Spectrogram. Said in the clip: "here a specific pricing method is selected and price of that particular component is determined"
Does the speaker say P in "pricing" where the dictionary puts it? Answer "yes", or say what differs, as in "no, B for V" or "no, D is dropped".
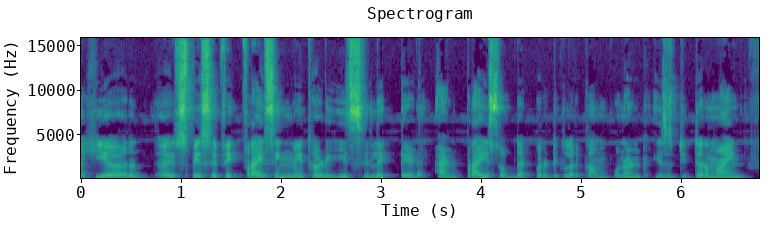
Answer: no, F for P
